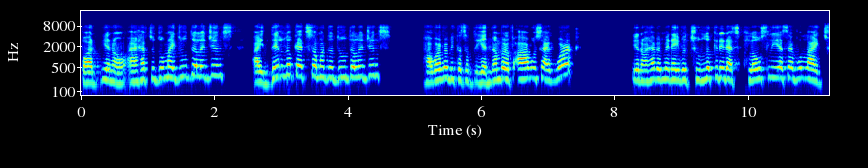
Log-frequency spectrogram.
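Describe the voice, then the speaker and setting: A woman with a fairly high pitch and a normal speaking voice, at a fairly quick pace. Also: ordinary pitch variation. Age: 60s. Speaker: pediatric nurse, prospective client. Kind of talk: casual chat.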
